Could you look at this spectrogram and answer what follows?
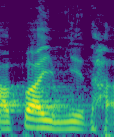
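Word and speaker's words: אבא: 이 아람어로 아빠에 해당되는 아버지, 그냥 아람어, 저도 이제 코로나 기간 동안에 이제 배웠는데 아람어를 배우다 보니까 발음 자체가 아빠입니다.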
